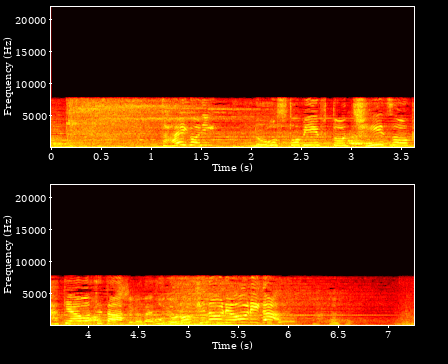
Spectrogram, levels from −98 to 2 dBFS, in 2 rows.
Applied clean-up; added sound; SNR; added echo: none; Bark / Bird vocalization, bird call, bird song; 13 dB; none.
